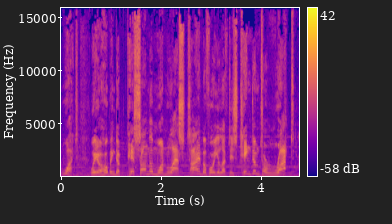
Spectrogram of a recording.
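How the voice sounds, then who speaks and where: An old paladin in a fantasy game speaks with anguished scorn, his voice pitched high over music. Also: moderate pace, a bit bright. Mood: indignant scorn. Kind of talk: fantasy game cutscene acting.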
